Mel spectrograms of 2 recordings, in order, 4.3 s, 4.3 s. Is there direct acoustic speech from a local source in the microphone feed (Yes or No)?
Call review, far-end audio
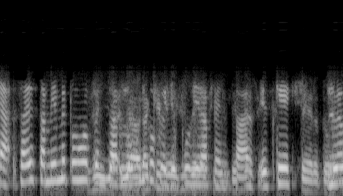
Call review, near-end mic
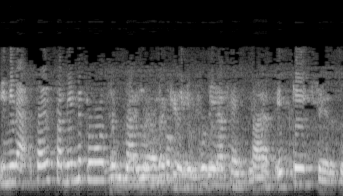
No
